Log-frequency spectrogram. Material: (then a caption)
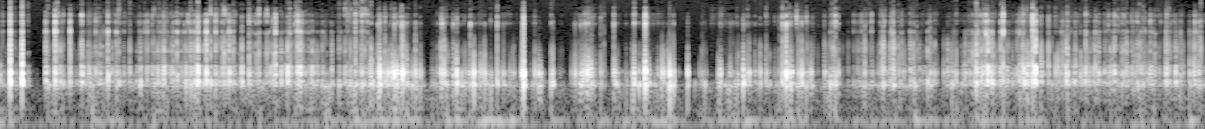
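Plastic. Long acrylic nails scratch and tap a hollow, clear, bumpy textured plastic cup placed over a microphone. The result is a dense, continuous patter of quick taps and scraping scratches with a muffled, hollow midrange resonance, steady and close-sounding throughout.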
